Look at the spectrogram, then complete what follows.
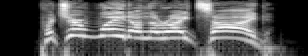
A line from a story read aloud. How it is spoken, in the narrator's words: I called out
